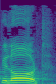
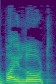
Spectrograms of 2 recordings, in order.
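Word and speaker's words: pilot: और ये पिलोट नहीं है, ये पाई है, PI, पै प्लस आई बराबर बोलो पाई। और LOT को लोट मत बोलो, पाइलोट, इसको बोलो लट।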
